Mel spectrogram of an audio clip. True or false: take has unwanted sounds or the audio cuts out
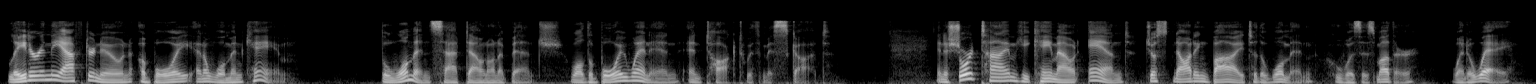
false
